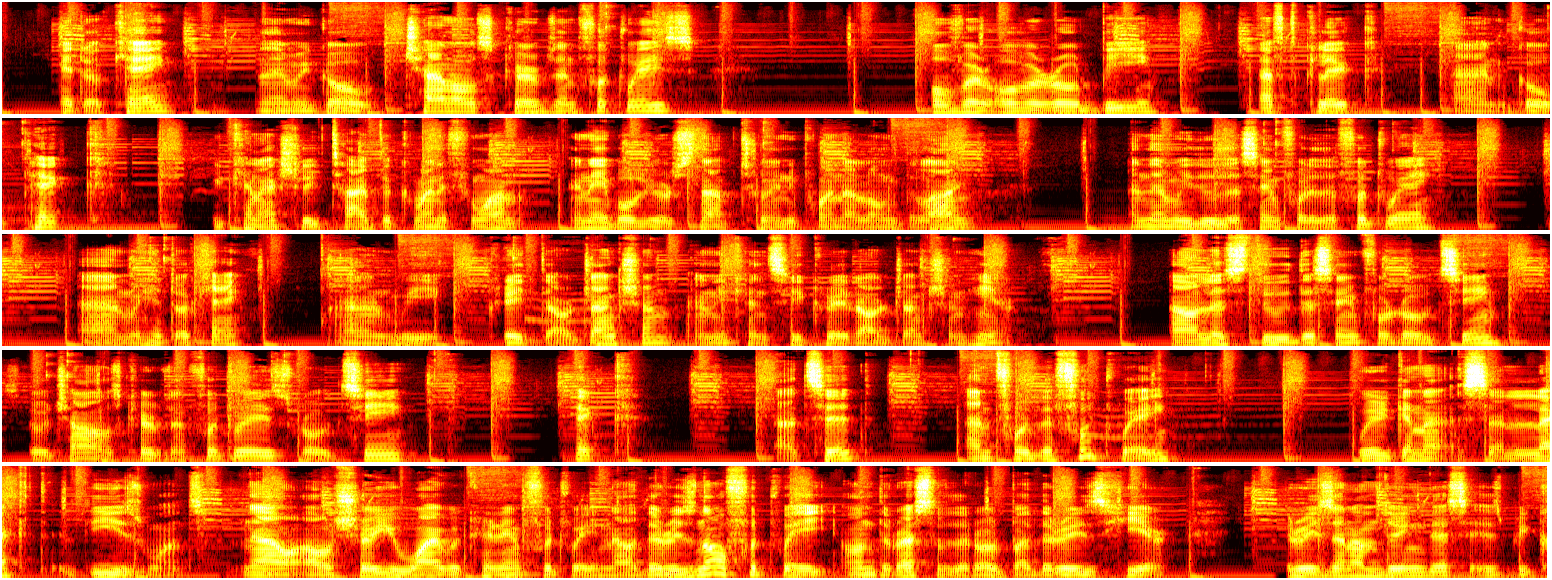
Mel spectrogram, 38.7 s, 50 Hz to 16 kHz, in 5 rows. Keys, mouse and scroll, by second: 0.0 click, 0.4 scroll down 1, 0.5 middle click, 2.7 click, 8.1-8.9 scroll up 1, 11.2 click, 18.2 scroll down 1, 18.5 middle click, 18.9 scroll up 1, 19.8 scroll down 1, 20.0 middle click, 20.4 scroll down 1, 20.8-23.2 scroll up 1, 23.2 click, 25.9-26.2 scroll up 1, 26.8 click, 30.3 scroll up 1.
